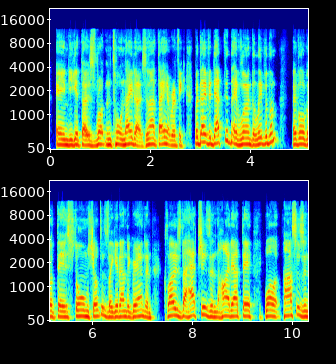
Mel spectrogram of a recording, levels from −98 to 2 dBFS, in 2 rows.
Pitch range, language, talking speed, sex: 155-185 Hz, English, 230 wpm, male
